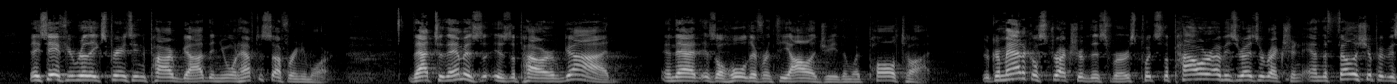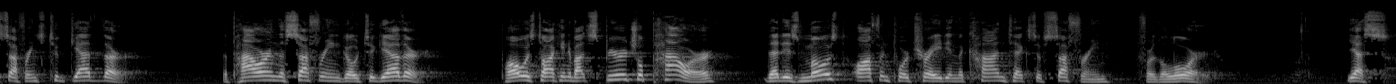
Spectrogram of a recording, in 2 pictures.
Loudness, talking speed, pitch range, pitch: -27 LUFS, 180 wpm, 150-195 Hz, 175 Hz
